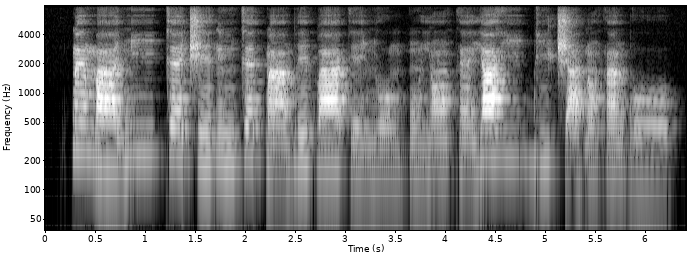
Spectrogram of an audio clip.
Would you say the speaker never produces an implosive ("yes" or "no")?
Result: no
